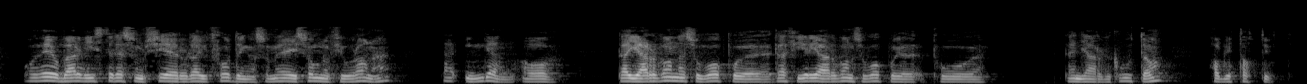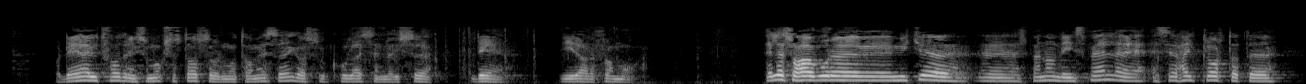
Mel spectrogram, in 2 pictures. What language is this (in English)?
Norwegian Nynorsk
